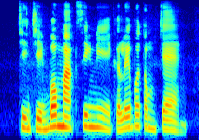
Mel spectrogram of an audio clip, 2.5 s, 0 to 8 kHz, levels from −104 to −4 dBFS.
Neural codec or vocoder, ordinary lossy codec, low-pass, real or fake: none; none; none; real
